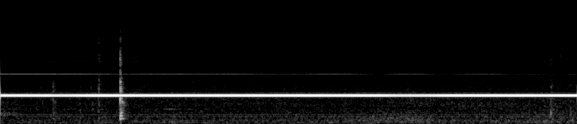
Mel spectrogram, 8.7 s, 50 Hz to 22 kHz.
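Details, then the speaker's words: Zenith R430 AM/FM table radio (about 1980) tuned to 98.5 FM, detector being adjusted during alignment for the cleanest audio: a clean, steady test tone of about 1 kHz with barely any waver. "I don't know if you can hear the change in the sound as I adjust the detector. Going for cleanest sound there. Peeking for best audio there."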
